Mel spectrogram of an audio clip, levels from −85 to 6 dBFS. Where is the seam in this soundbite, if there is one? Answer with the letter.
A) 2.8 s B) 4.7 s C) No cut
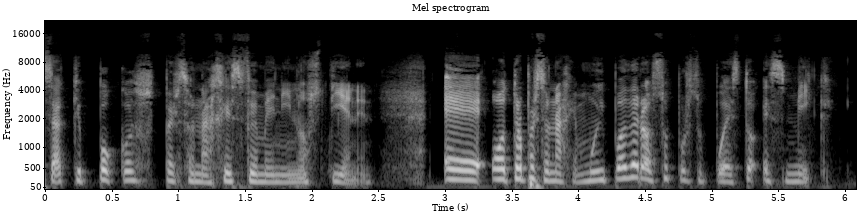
A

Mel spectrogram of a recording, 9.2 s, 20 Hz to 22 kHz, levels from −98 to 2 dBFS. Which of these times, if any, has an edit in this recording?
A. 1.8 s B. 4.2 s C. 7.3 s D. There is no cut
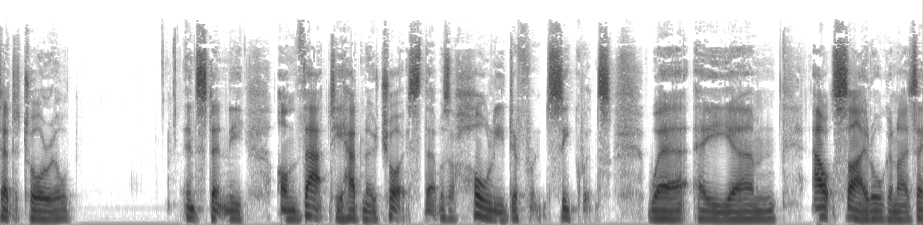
A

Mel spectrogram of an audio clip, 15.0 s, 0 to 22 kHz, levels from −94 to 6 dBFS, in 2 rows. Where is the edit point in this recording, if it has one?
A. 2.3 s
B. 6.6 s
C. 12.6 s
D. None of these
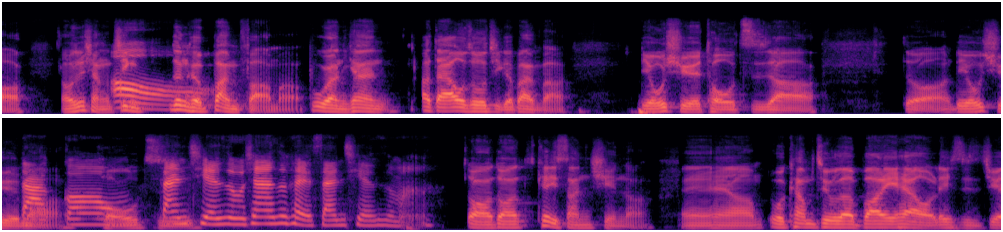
C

